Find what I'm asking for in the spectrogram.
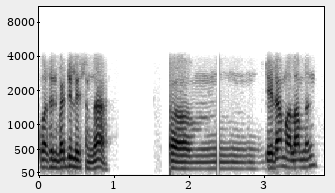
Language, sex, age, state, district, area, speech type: Bodo, male, 18-30, Assam, Kokrajhar, urban, conversation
